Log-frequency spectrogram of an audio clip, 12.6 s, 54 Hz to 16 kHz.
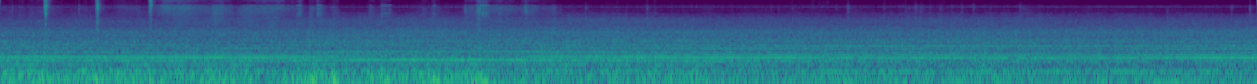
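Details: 2023 Tesla Model Y Dual Motor AWD, about 78,000 km, steady whirring scratching drone from the front wheel while driving, louder with acceleration and speed; caused by the front hub assembly, fixed by replacing hub, bolts and nut.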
